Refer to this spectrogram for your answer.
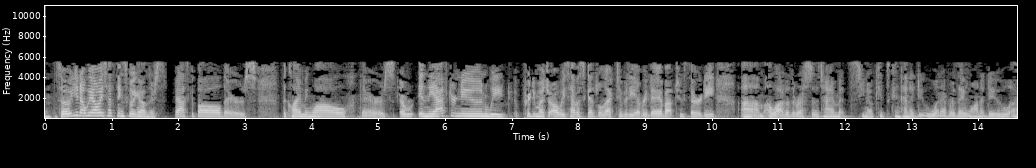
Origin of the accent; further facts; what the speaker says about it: Gustavus, Alaska, United States; I grew up in Gustavus, so that was the only camp that I went to.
